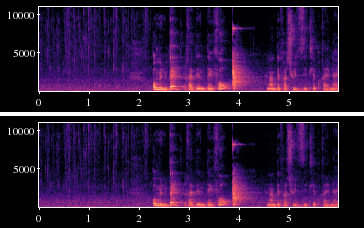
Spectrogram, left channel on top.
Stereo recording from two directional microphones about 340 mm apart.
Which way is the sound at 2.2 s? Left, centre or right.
Left.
